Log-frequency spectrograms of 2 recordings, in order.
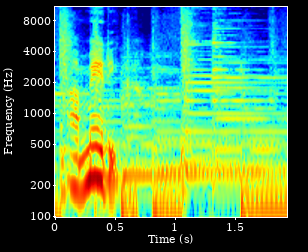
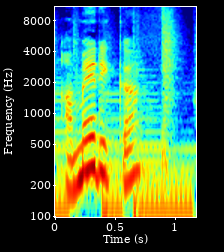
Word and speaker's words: América: otro claro ejemplo es la palabra américa américa se acentúa en la ante penúltima sílaba américa otro ejemplo es la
